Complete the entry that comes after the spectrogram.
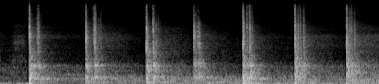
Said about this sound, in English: We're just gonna hammer and dolly a few things, pull a couple dents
